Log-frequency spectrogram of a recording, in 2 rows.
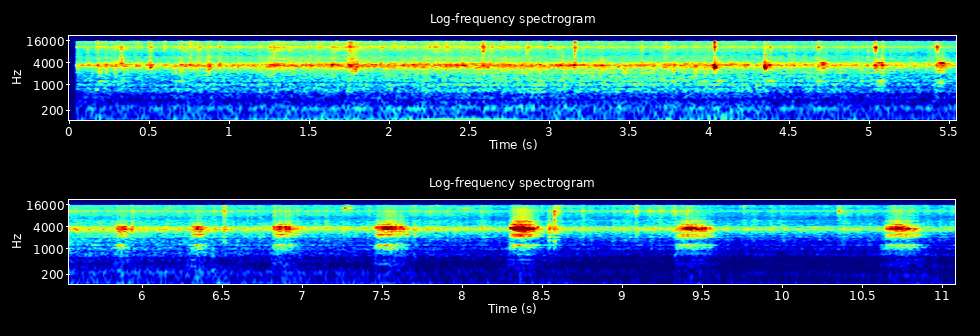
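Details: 2008 Honda Accord V6 rolling: sharp irregular clunks and grinding from rear as it slows while braking, both rear sides; occurs after new rotors, pads and lubed caliper pins, heat shield not touching rotor; cause unknown.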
